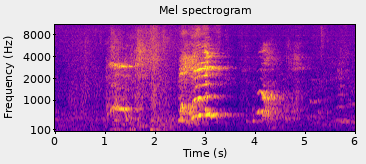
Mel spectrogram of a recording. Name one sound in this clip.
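A girl speaks with animation on a stage, heard from a distance.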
